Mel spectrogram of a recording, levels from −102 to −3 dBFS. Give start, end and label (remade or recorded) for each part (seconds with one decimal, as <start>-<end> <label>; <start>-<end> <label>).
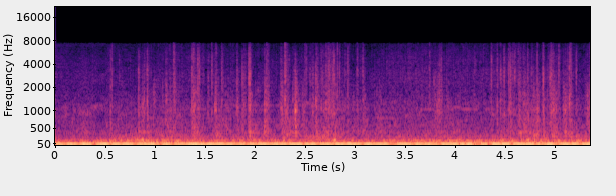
0.0-0.5 remade; 0.5-5.4 recorded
